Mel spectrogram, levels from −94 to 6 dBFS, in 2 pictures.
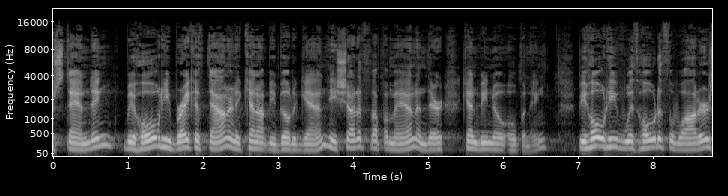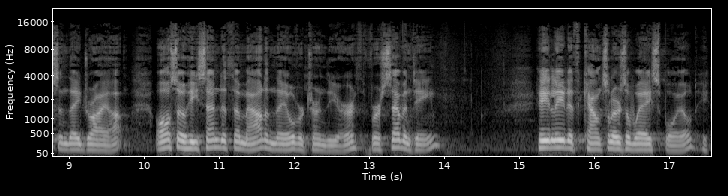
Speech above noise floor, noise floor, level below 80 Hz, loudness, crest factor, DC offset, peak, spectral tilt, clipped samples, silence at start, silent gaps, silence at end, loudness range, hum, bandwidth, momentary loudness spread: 37 dB; -64 dBFS; -76 dBFS; -27 LUFS; 20 dB; under 0.1%; -6 dBFS; -4.5 dB/octave; under 0.1%; 0 s; none; 0.05 s; 4 LU; none; 16 kHz; 11 LU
